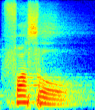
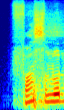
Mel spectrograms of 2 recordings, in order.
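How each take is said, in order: First: The word stops on a sounded final l. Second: The word ends with a full -un ending.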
